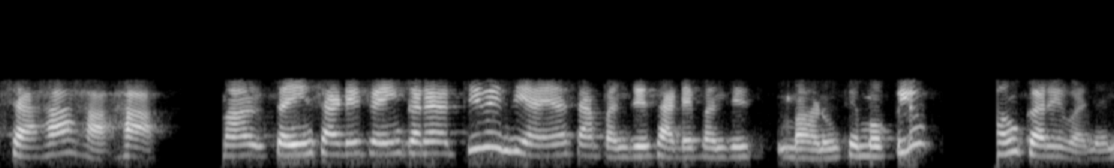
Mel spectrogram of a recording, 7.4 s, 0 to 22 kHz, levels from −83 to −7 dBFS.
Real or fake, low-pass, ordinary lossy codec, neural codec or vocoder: real; 3.6 kHz; none; none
